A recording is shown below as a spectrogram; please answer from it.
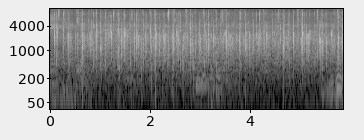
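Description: Applause from spectators at a winter swimming championship ripples through an echoing pool hall, fairly faint and distant, a continuous patter of many hands for several seconds.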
